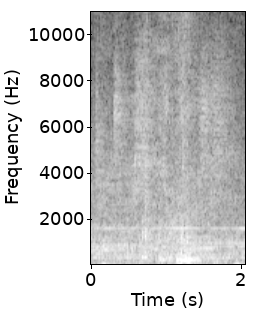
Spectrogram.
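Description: Quiet background with faint steady tones and a couple of soft handling sounds as a car audio speaker is moved in the hand.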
